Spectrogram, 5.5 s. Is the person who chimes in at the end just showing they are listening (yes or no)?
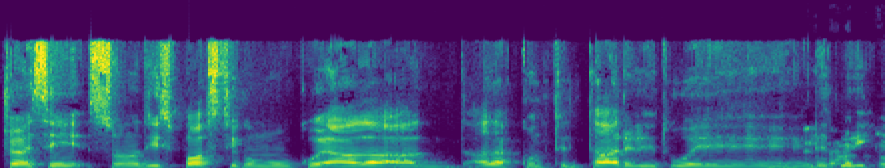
no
